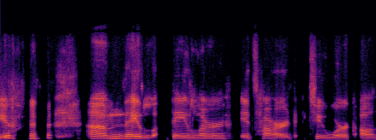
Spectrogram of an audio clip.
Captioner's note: chuckles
